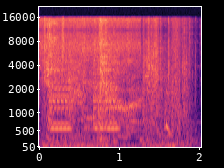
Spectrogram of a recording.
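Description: A crackling energy weapon fires in short bursts.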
